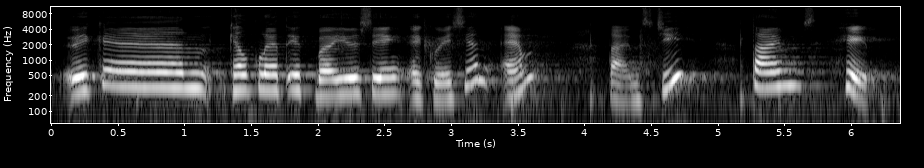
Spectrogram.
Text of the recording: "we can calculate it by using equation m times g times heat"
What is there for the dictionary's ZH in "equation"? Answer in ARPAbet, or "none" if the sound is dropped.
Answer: S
